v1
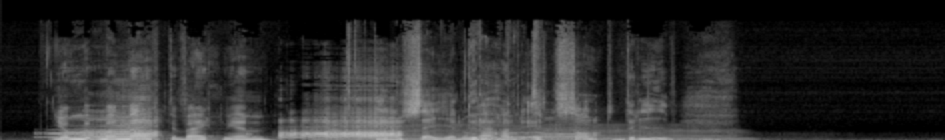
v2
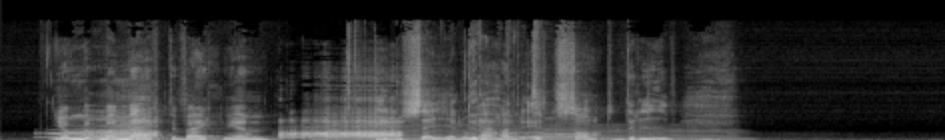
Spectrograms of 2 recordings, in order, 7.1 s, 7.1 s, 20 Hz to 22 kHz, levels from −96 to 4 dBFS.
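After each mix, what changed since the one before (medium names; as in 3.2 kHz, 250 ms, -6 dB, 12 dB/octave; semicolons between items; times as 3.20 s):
speech: send +8.0 dB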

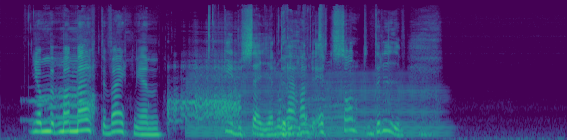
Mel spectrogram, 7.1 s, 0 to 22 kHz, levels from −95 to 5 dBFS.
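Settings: first sound -11.5 dB; reverb: off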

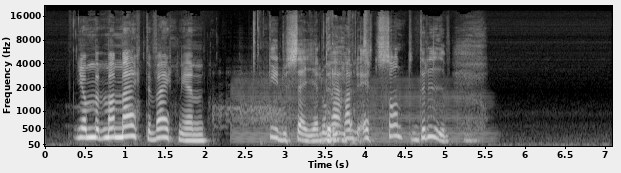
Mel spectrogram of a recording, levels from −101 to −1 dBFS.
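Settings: speech +8.0 dB; first sound -9.0 dB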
